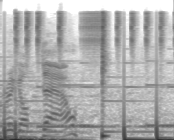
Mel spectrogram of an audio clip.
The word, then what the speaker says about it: Rigondeaux: And Tete's talked about fighting Rigondeaux, or as he's correctly pronounced with the Spanish accent, Rigondeaux. And two absolute geniuses, but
